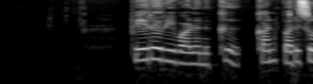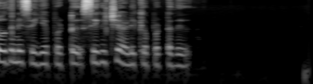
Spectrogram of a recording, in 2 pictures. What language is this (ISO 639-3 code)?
tam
